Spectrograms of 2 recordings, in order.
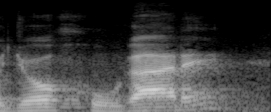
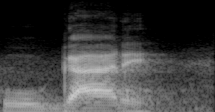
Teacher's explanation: La sílaba tónica es ga, jugare. Esto quiere decir que es una palabra grave, termina con ns o vocal, en este caso termina con vocal.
